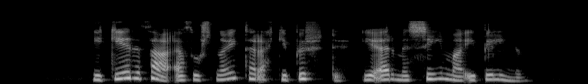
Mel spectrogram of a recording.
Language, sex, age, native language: Icelandic, female, 40-49, Icelandic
